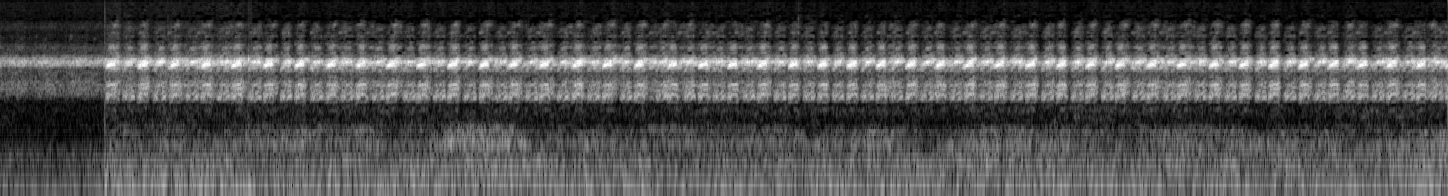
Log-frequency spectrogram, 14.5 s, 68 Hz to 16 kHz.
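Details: Dense frog chorus from a water dropwort field, recorded 14 May 2021: after a quiet first second, many frogs burst in with fast, regular rattling croaks that merge into a loud unbroken din, with low background rumble.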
